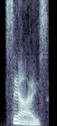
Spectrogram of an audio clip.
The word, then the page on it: seise: Indian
